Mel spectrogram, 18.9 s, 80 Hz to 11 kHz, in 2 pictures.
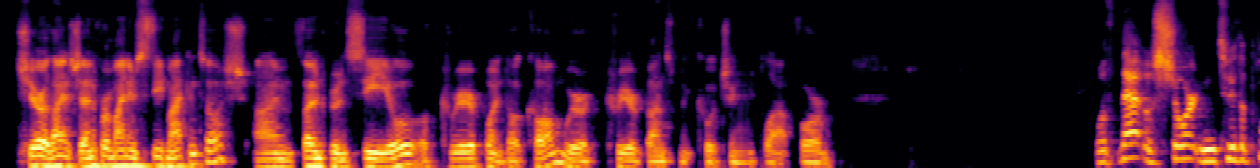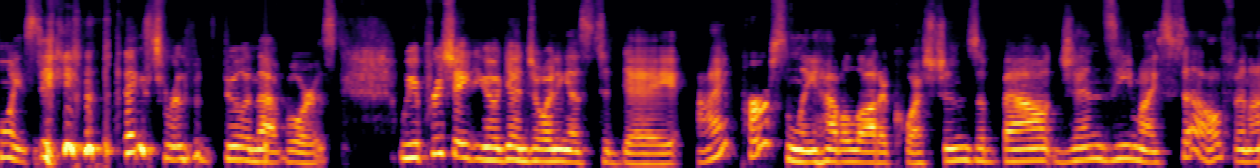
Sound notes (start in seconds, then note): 9.7 laughs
